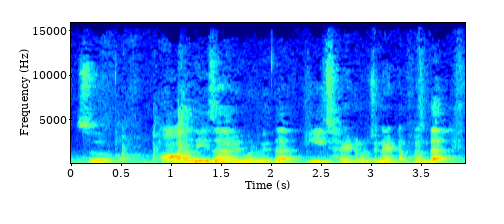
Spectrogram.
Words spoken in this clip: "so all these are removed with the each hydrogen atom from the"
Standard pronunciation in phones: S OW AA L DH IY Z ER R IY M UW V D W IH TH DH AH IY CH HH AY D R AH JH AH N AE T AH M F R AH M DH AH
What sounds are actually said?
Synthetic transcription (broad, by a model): S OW AA L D IY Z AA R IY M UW D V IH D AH IY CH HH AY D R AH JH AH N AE T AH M F R AH M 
